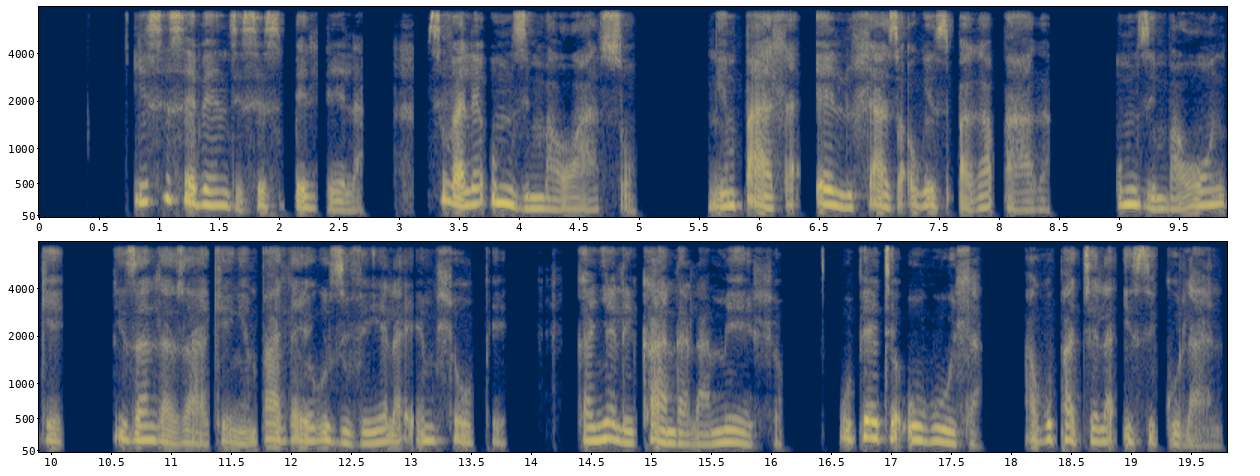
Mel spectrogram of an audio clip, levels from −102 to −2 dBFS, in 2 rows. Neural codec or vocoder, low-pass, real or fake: none; 7.2 kHz; real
